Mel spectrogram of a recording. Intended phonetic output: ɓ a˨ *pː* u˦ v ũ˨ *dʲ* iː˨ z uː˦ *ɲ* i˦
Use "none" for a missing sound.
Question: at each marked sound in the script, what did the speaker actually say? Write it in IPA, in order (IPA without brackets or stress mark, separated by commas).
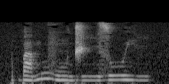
m, d͡ʒ, j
